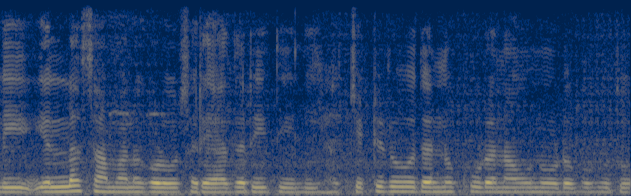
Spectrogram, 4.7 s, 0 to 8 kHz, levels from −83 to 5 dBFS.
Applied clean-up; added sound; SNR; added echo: none; none; none; none.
